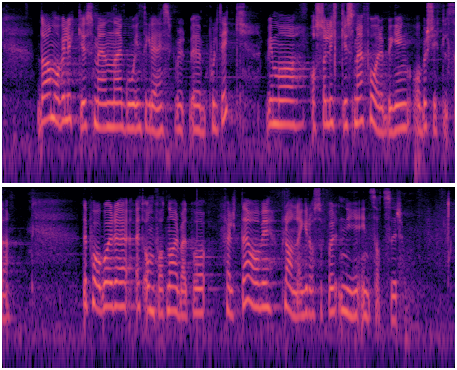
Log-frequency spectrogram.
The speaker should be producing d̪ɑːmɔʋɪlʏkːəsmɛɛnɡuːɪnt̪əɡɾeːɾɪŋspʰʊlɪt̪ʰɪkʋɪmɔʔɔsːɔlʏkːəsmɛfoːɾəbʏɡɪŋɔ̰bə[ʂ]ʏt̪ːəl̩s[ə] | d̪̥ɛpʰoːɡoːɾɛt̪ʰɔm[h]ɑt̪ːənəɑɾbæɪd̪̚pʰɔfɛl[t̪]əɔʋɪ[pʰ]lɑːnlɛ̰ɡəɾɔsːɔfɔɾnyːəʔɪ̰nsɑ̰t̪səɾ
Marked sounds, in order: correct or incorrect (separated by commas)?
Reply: correct, correct, incorrect, correct, correct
